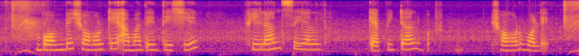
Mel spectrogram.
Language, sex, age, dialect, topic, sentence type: Bengali, female, 18-24, Jharkhandi, banking, statement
